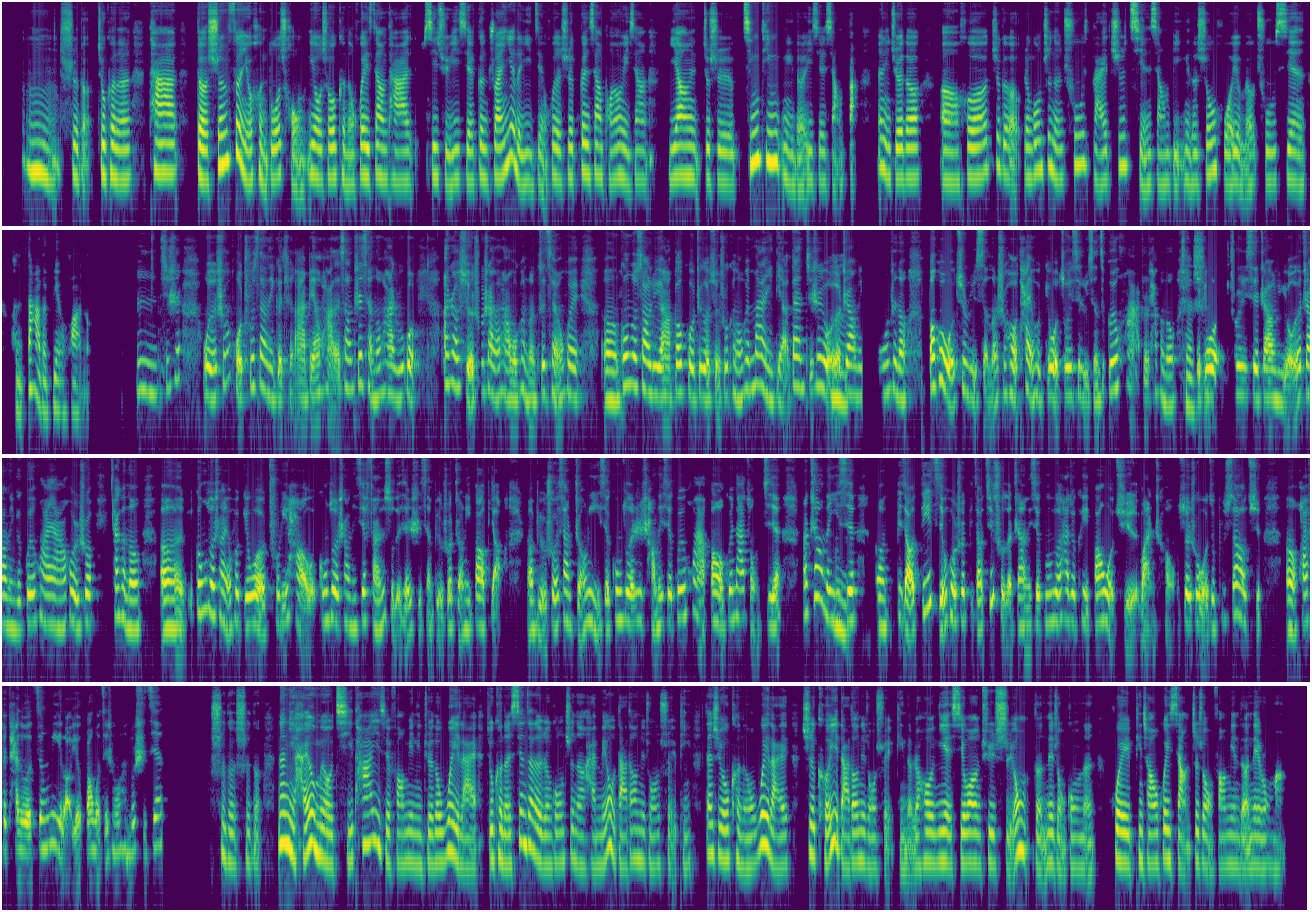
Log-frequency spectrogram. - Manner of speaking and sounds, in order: "一样" said as "一像"
- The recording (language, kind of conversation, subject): Chinese, podcast, 你如何看待人工智能在日常生活中的应用？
